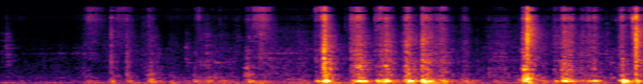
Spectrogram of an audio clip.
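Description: A knife slitting the packing tape along the top of a cardboard box: scratchy cutting and scraping strokes, faint at first, then a quick run of louder strokes and clicks from about halfway through.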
